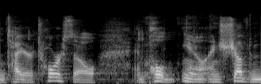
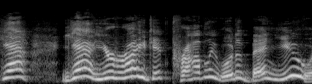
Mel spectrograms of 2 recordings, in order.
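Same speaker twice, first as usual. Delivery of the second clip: high-pitched, louder mock-tickled voice; imitating amused agreement; 13 semitones higher, 4 dB louder than usual. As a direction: act out a friend cracking up in agreement. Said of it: "we both just started cracking up laughing".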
